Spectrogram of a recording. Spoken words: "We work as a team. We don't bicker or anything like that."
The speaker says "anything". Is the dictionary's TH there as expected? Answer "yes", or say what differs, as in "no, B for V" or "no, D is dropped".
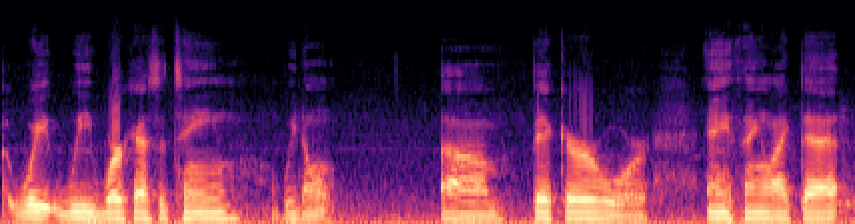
yes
